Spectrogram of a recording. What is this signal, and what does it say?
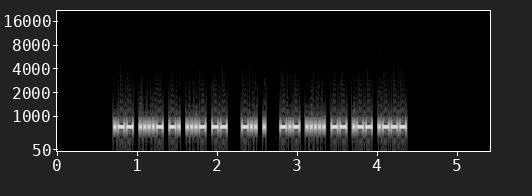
Morse code, heard as a keyed tone, about 46 wpm, 700 Hz. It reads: W4NVM DE K5MWJ
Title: USA Callsign DE Callsign - 5 Characters - 45wpm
